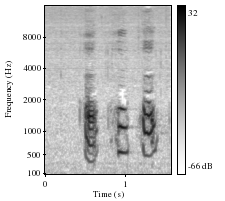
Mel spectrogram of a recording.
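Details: A wild turkey tom on public land gobbles hard in rapid rattling bursts of three loud gurgling notes, answering a person and approaching without any call being used.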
